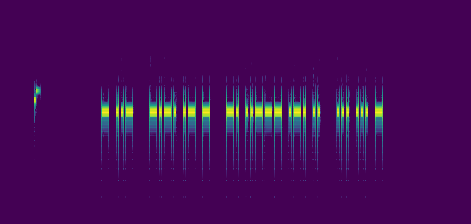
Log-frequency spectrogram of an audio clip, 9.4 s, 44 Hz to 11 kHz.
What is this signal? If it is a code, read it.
Morse code, heard as a keyed tone, about 25 wpm, 700 Hz. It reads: TU CAT N2RI SST
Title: K1USN SST QSO Practice - 25wpm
